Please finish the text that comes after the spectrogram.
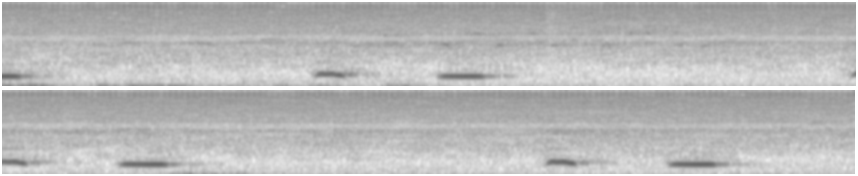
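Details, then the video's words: Common cuckoo gives its two-note cu-coo, a higher note dropping to a lower one, three times at an even pace over low rumbling wind. "Cuckoo calling"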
